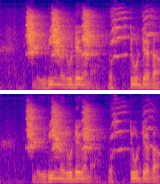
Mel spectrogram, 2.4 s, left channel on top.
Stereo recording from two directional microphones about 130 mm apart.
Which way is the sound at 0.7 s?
10° right (ahead or behind).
